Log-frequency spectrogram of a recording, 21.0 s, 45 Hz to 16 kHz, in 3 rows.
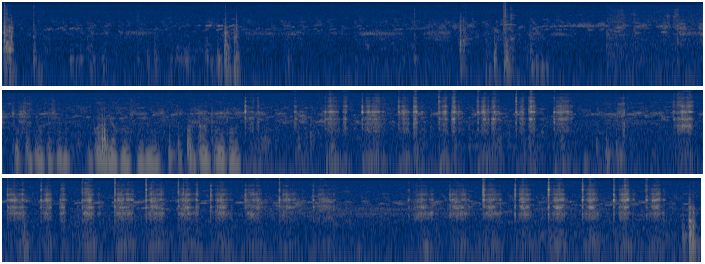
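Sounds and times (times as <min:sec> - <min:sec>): faint scratching: 0:08.0 - 0:17.5, 0:18.1 - 0:21.0.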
